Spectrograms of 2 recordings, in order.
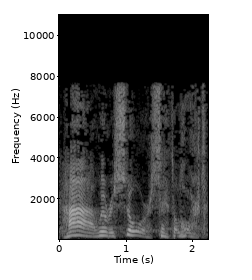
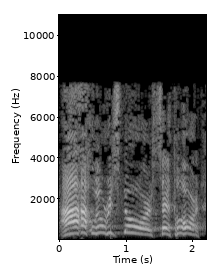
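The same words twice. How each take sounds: First: Said in the usual way. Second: Loud, high, drawn-out scripture cry; shouted proclamation. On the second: Real, not acted. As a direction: proclaim it at full preaching force. Proclaims scripture at full force.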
